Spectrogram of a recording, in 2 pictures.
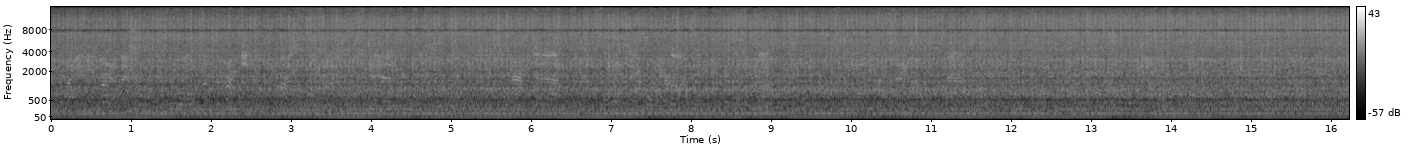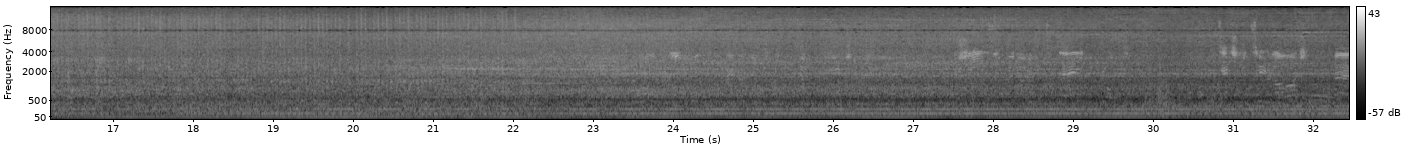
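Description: A 1991 Sampo-Rosenlew 130 combine harvester's diesel engine and threshing gear running steadily under load as it cuts standing barley: a continuous, even mechanical drone.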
